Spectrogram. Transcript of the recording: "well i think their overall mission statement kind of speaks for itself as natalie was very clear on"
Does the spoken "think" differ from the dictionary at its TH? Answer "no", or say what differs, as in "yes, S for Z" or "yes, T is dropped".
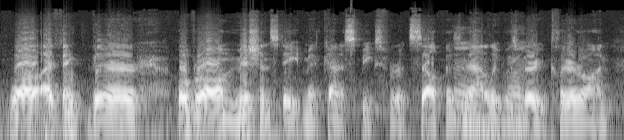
no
